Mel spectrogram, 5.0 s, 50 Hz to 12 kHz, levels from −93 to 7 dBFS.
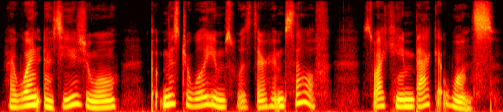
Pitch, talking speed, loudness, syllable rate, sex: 180 Hz, 190 wpm, -21 LUFS, 4.8 syllables/s, female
